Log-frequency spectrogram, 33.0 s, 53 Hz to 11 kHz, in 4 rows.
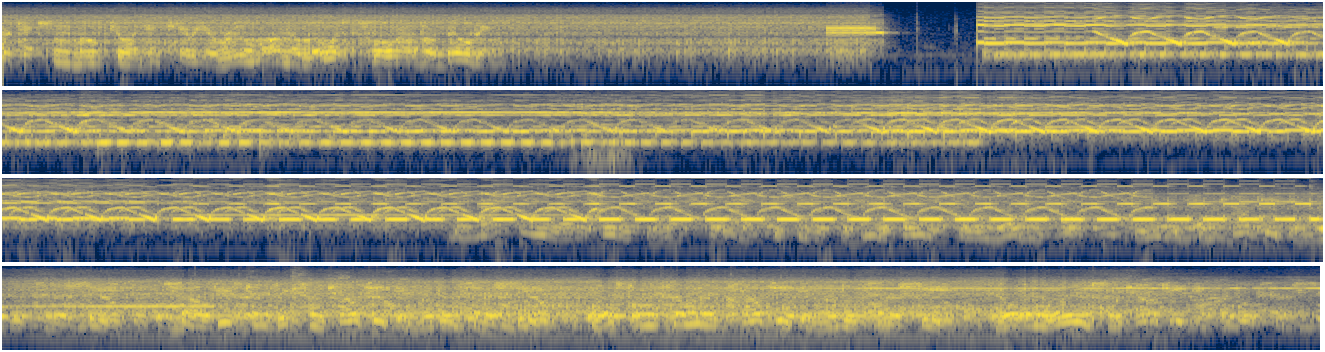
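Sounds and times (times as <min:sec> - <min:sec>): steady alarm tones: 0:05.1 - 0:33.0
electronic siren wail: 0:05.2 - 0:33.0
pulsing beep: 0:06.1 - 0:27.4
data-like tone burst: 0:06.1 - 0:33.0.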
